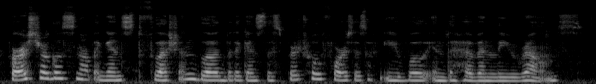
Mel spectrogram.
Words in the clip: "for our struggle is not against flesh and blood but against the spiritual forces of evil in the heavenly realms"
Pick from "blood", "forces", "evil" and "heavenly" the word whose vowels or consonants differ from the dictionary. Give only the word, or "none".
forces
